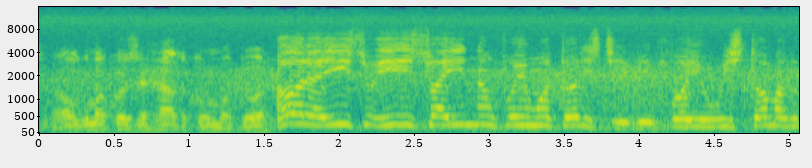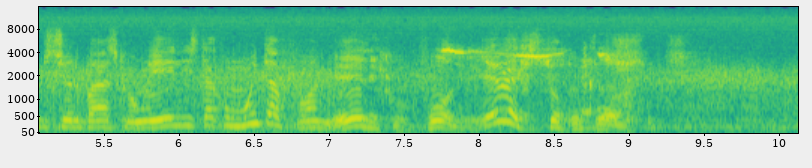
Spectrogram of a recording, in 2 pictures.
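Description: A young man talks cheerfully and close by.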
